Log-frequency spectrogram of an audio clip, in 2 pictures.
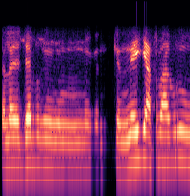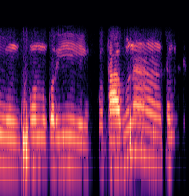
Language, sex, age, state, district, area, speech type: Odia, male, 45-60, Odisha, Sambalpur, rural, conversation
